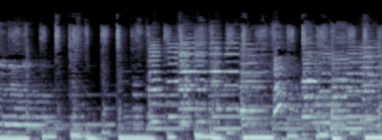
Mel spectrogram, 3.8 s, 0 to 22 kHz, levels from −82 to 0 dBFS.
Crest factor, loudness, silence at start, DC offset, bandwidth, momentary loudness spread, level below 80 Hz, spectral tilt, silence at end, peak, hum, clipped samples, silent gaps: 14 dB; -18 LUFS; 0 s; under 0.1%; 14.5 kHz; 7 LU; -24 dBFS; -4 dB/octave; 0 s; -4 dBFS; none; under 0.1%; none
